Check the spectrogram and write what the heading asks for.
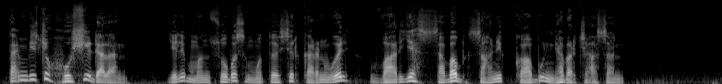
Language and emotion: Kashmiri, angry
